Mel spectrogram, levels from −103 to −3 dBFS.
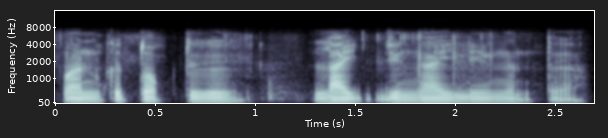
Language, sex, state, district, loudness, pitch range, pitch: Wancho, male, Arunachal Pradesh, Longding, -22 LUFS, 105-115 Hz, 110 Hz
